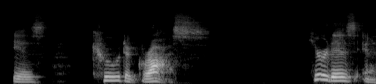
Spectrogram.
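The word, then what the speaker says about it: coup de grâce: gr instead of gas when using a French word in English we usually don't pronounce the final s people think they're being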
